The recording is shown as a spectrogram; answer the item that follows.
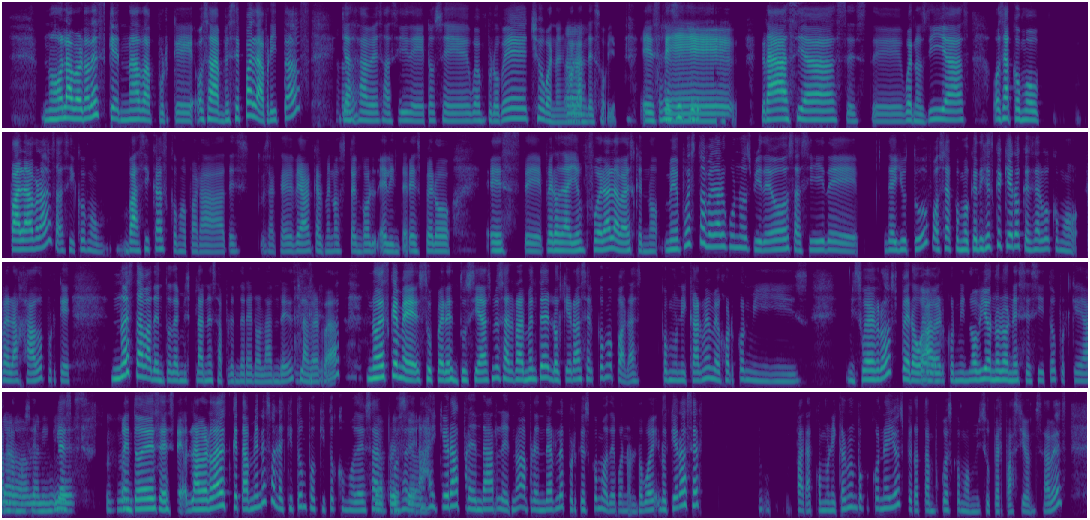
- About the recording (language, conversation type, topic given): Spanish, advice, ¿Cómo puede la barrera del idioma dificultar mi comunicación y la generación de confianza?
- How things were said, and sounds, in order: laughing while speaking: "Eh, sí"; chuckle; "aprenderle" said as "aprendarle"; other noise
